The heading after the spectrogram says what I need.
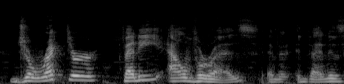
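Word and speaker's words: Fede Álvarez: from shitz Creek and SCTV okay B director fedy Alvarez and that is how it's pronounced fetty Alvarez is currently in Pro production of an alien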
